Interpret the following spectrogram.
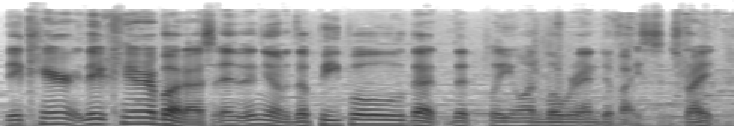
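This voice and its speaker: Music plays under this male game streamer's casual livestream chat. His mid-range voice is expressive and a bit bright at normal speed, and he rambles, uses slang, and repeats himself.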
